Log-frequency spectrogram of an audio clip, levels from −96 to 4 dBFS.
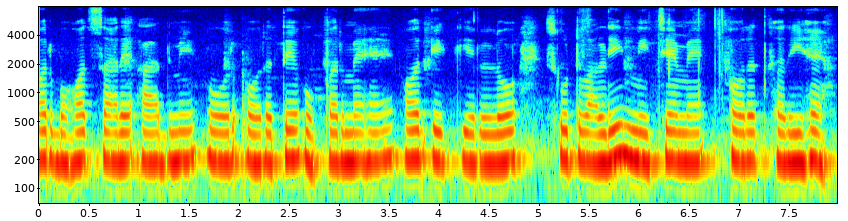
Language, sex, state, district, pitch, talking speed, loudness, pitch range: Hindi, female, Chandigarh, Chandigarh, 195 Hz, 145 wpm, -13 LUFS, 190-200 Hz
